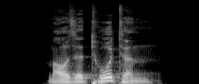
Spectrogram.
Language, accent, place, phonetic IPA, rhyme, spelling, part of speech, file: German, Germany, Berlin, [ˌmaʊ̯zəˈtoːtəm], -oːtəm, mausetotem, adjective, De-mausetotem.ogg
- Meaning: strong dative masculine/neuter singular of mausetot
